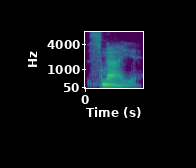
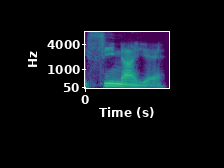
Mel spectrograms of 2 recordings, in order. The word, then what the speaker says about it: Sinaye: you pronounce it as Snaye. I get so irritated with people who call me Sinaye or Sinaya. So same thing with that, almost omitting the I and just and you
